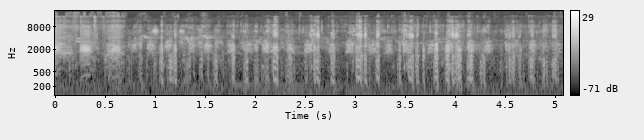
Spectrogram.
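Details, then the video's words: Rough, nasal duck quacks come thick and fast, overlapping in uneven clusters across the whole stretch, with little other sound beneath them. "Cute Ducks Quack Sound Effects with Birds Singing"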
